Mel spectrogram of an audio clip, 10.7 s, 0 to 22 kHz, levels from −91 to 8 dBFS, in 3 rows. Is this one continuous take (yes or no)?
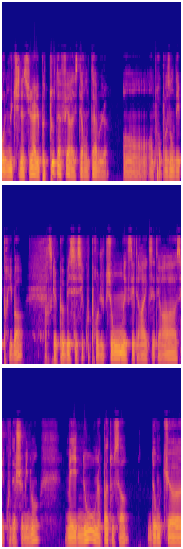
yes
